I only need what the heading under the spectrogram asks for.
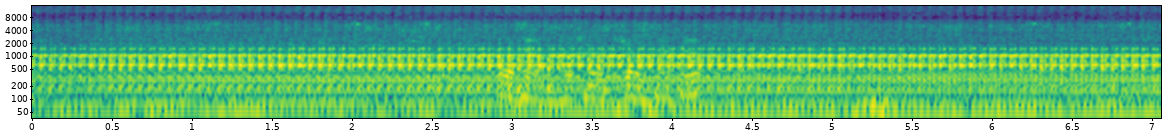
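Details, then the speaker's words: Abandoned blue Morris Minor, first start attempt with starting fluid sprayed and key on: steady, even starter churning about four beats a second with occasional weak firing skipping on the starter, never catching; engine trying to fire. "Okay, I definitely think that fired. You could hear it skipping on the starting motor."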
